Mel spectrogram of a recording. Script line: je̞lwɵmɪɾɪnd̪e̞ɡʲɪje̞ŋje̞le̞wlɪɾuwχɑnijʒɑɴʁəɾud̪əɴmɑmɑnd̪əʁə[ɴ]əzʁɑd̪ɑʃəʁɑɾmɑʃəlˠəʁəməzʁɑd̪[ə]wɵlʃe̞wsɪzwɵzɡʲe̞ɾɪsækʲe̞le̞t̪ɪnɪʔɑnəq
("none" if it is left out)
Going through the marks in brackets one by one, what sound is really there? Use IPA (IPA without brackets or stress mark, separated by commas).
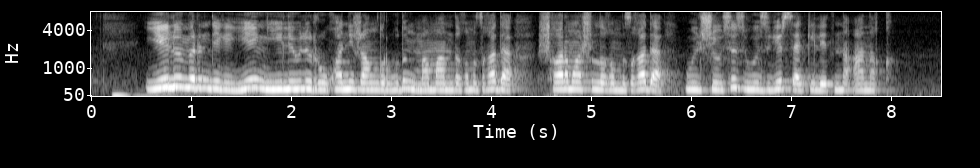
m, ɑ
